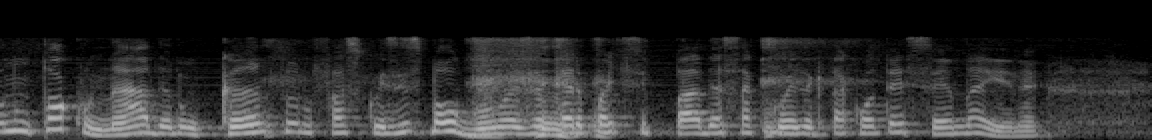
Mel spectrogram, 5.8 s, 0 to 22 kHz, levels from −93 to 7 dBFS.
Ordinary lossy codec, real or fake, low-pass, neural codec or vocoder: none; real; 7.2 kHz; none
